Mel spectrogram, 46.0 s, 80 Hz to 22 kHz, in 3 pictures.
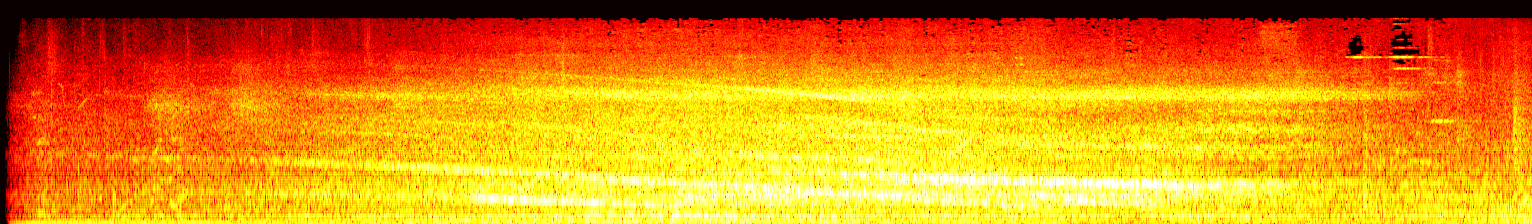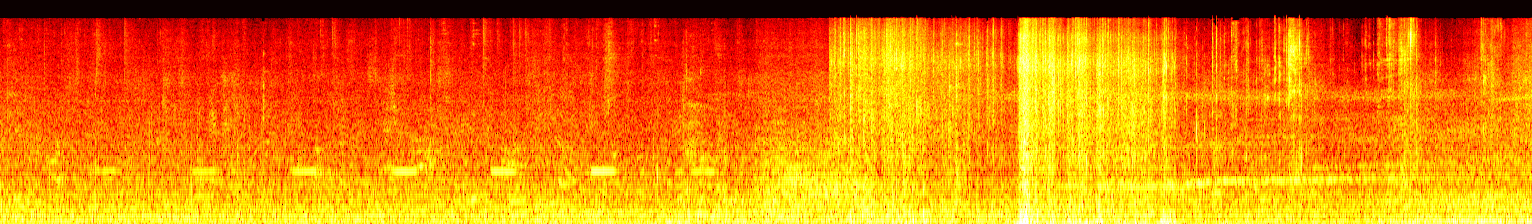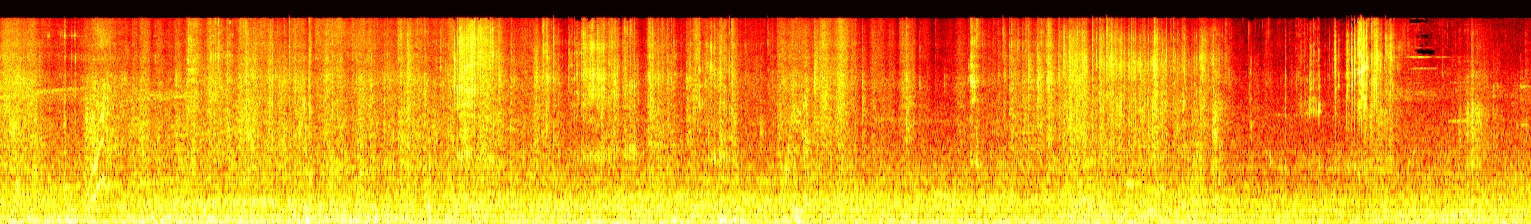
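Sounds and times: train carriage rumble: 0.2s - 45.9s.

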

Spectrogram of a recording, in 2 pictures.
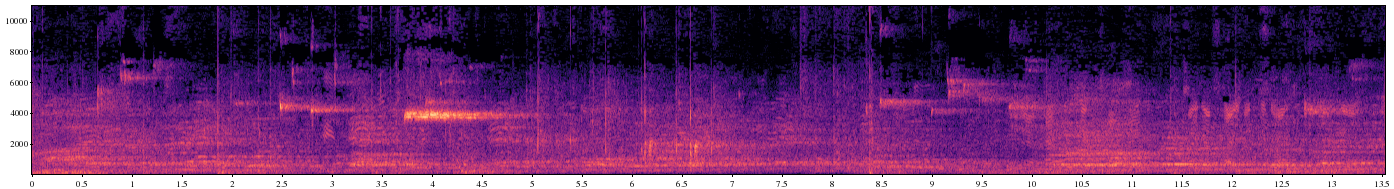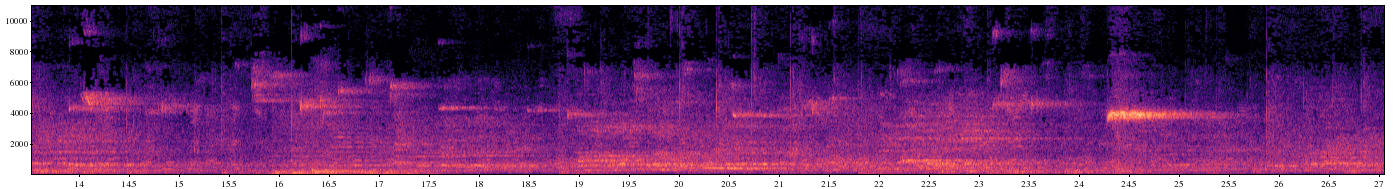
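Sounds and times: people talking and calling out: 0.0s - 27.0s.

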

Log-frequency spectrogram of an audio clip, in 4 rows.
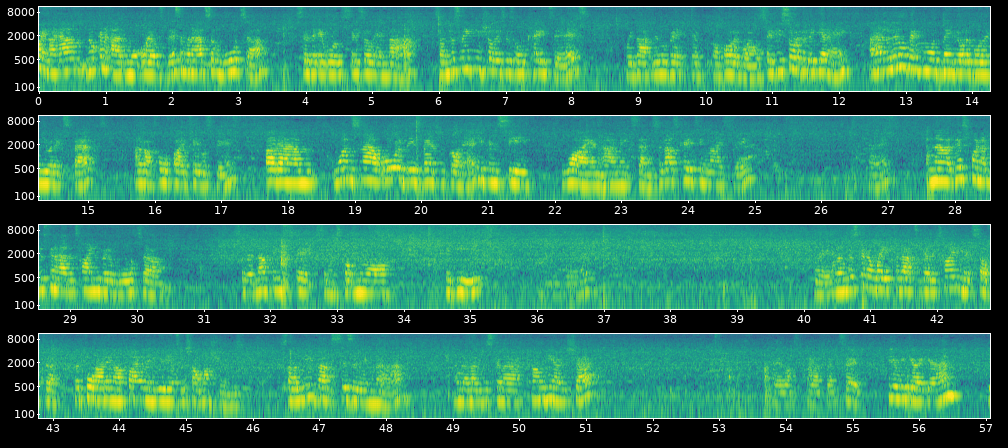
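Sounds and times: vegetables sizzling in a pan: 0.0s - 57.0s.

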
